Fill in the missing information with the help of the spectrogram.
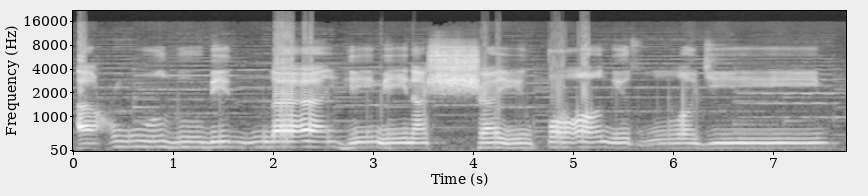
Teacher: Harful halq. Nah, ain adalah salah satu huruf halqi, huruf yang keluar dari tenggorokan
